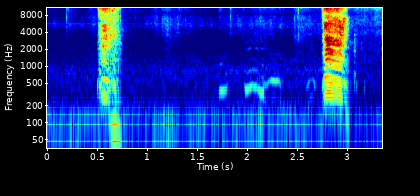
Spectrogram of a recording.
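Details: Goat. Two loud, rough bursts from a goat in rut, like forceful sneezes or snorts, each with a raspy, buzzing tone. Faint squeaky, wavering notes fill the quiet gap between them.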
